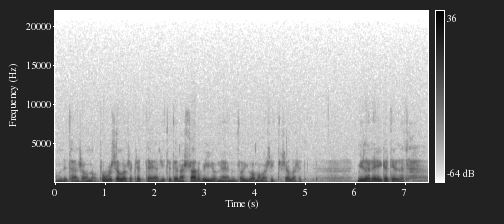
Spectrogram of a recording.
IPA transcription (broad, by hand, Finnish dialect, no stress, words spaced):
mut nythæːn se on tulːus selːɑseks etːeihæn sit nyt enæh sɑrʋiː on nehæn nyt oj juomɑlɑsit jɑ selːɑset milːæ reikæ telːætæh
